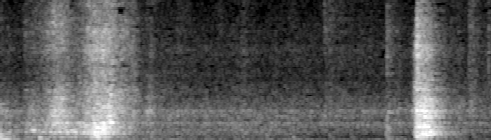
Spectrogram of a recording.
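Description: A short scraping rustle about half a second long as a metal pizza tray is slid off a metal pizza peel onto a wooden chopping board.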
